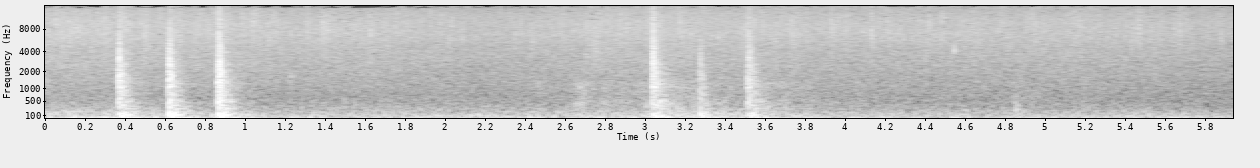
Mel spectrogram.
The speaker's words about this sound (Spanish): Los dos amigos que pertenecen a la alta sociedad sevillana Bajan del carruaje y tras caminar unos metros llegan a una amplia puerta que permanece cerrada. ¿Y ahora? Ahora es cuando llamamos a la puerta.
